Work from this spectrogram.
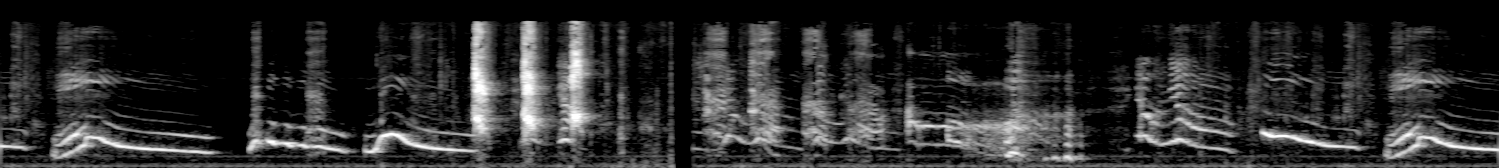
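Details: Bulldog puppy giving repeated high whining yelps that slide downward, each about a second long, broken by a cluster of short sharp barks midway, with a scratchy rustle and a steady low hum throughout.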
